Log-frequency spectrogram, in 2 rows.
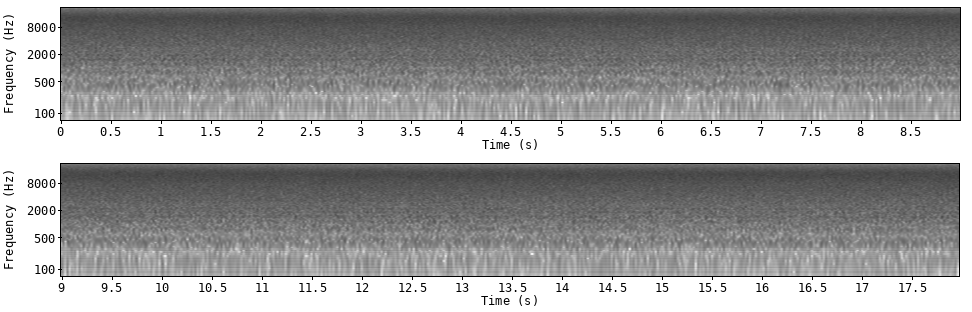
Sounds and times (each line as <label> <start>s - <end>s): waterfall 0.0s - 17.9s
